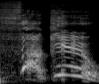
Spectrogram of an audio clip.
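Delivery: very high-pitched, loud yelping outburst. Retelling shouting at a man across the stage; retelling a loudest shout. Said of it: "in the loudest voice I could".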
